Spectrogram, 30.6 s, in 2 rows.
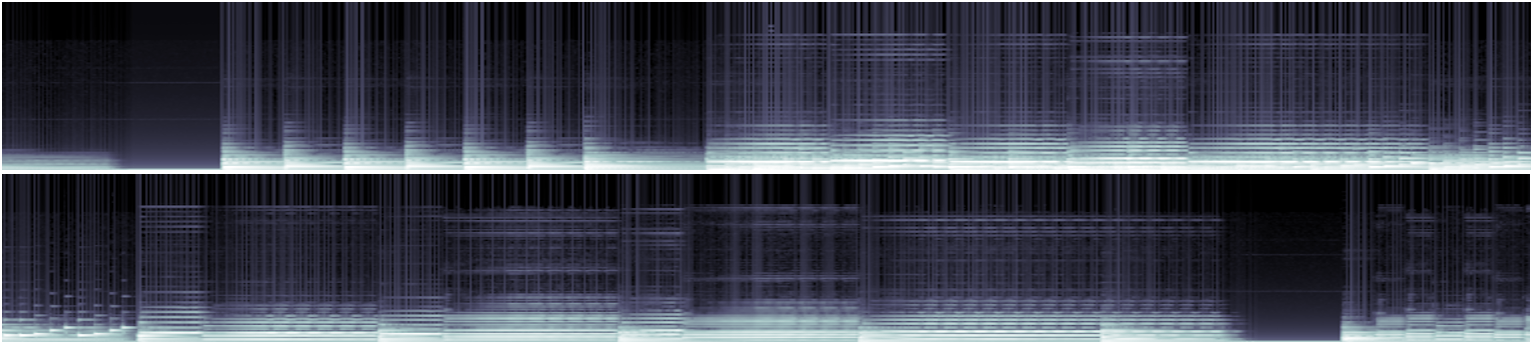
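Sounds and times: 
piano: 0:00.0 - 0:01.2, 0:02.2 - 0:27.8, 0:28.7 - 0:30.5
oboe: 0:07.0 - 0:27.7, 0:28.9 - 0:30.5.

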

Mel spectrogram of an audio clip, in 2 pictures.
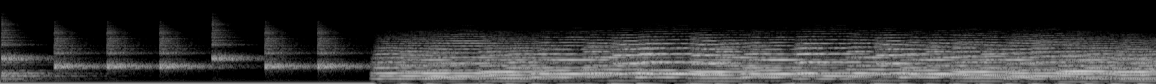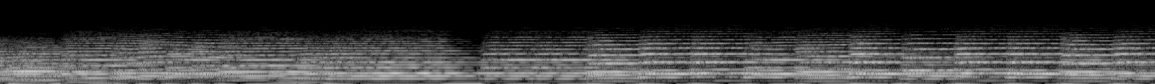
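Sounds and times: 
backing track without guitar: 0:00.0 - 0:23.1.

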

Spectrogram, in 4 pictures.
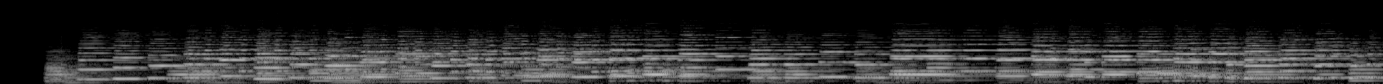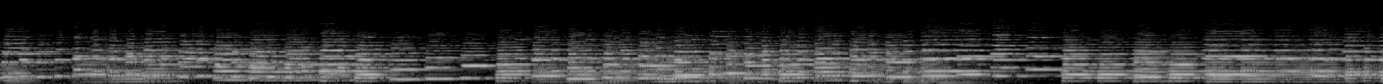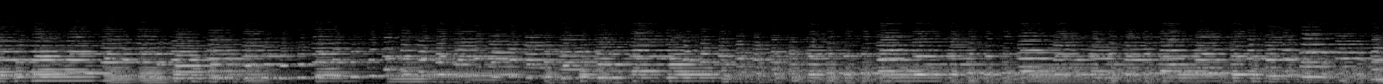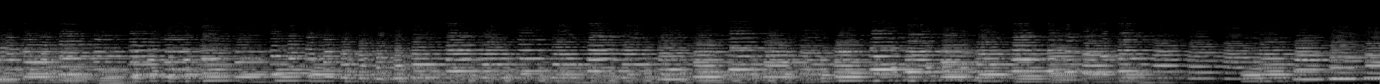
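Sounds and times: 
trio playing vivace: 0:00.5 - 0:55.2.

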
